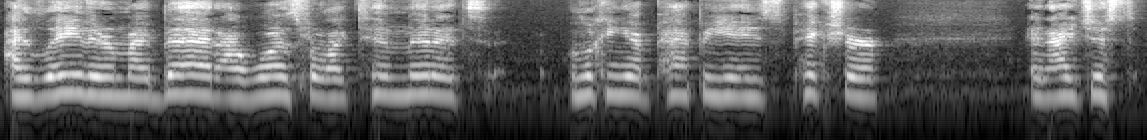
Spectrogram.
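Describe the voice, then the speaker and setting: A tearful woman records a personal video diary in a flat, even voice that barely rises or falls. She speaks haltingly, trailing off and starting her sentences over as she cries. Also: a little high. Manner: halting, with broken-off restarts. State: crying. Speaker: vlogger.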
